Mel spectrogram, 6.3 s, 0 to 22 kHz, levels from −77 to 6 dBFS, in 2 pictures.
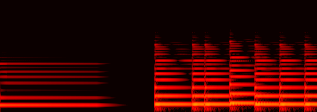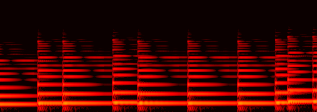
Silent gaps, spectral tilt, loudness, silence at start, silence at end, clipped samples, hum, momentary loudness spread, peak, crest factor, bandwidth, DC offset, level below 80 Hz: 1.38-1.54 s; -5.5 dB/octave; -35 LUFS; 0 s; 0 s; under 0.1%; none; 12 LU; -22 dBFS; 14 dB; 8.4 kHz; under 0.1%; -74 dBFS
